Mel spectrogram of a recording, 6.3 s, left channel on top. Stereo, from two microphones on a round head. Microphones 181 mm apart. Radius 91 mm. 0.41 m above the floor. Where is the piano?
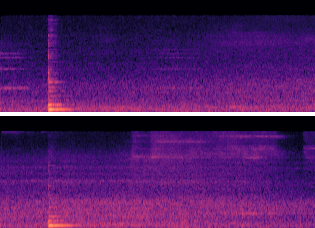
50° left (ahead or behind), 0.9 m.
